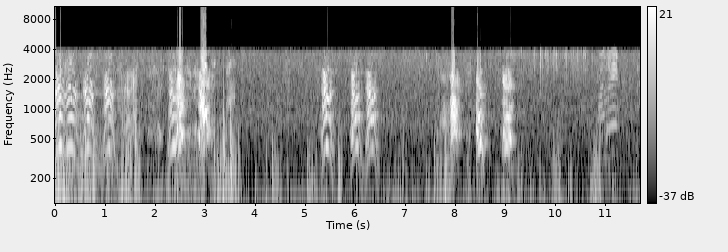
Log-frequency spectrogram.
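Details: Hounds playing together at a dog park, barking in short irregular bursts throughout, some yelping and rising in pitch, with quieter gaps between volleys and faint background noise.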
